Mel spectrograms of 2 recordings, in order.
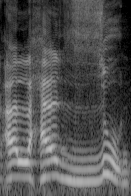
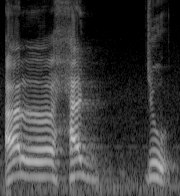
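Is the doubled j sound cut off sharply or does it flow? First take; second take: flowing; stopped. First: The doubled j sound flows on continuously. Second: The doubled j sound is cut off sharply. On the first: The speaker calls it wrong. "Jangan al-hajzu" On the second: The speaker calls it right. "Tapi al-hajju. Terputus suaranya"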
